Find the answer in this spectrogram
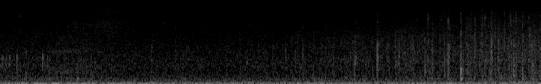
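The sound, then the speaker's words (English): Steady rain falls outdoors on an old closed road, a dense, continuous patter with even loudness throughout and no voices. “here comes the rain.”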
